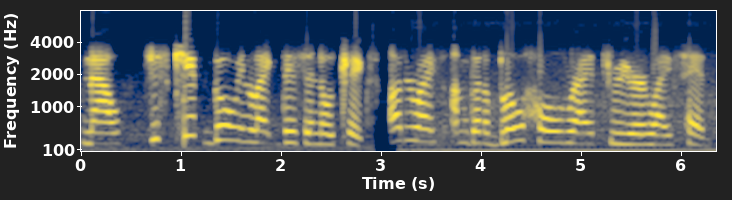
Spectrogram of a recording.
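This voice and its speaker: A menacing young gunman played by a woman, pitched high and barking threats and commands. The radio-play sound is thin, phone-like and noisy. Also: unhurried, close to an everyday voice. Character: menacing young male killer hijacking a car at gunpoint. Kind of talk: radio suspense acting.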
